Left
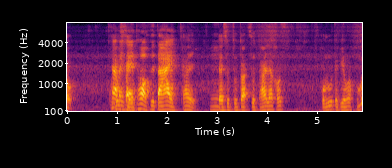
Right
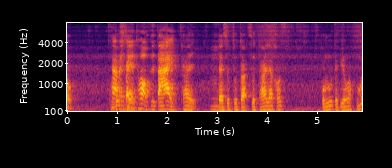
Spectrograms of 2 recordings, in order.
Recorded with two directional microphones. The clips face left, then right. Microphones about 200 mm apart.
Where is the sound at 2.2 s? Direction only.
5° right (ahead or behind).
